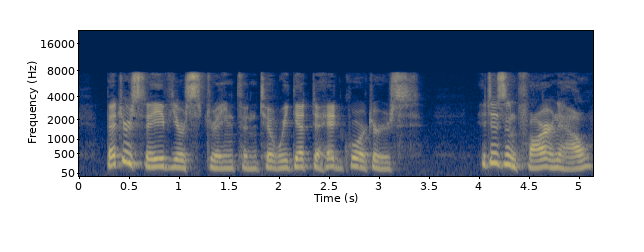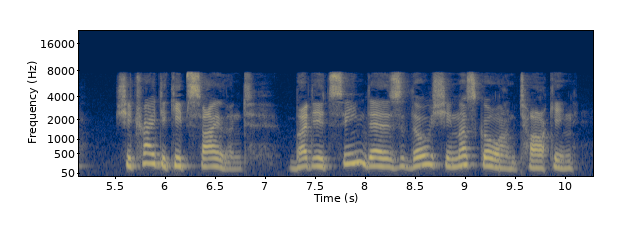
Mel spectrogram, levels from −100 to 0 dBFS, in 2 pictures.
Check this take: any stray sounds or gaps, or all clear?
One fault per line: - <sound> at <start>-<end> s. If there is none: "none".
none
